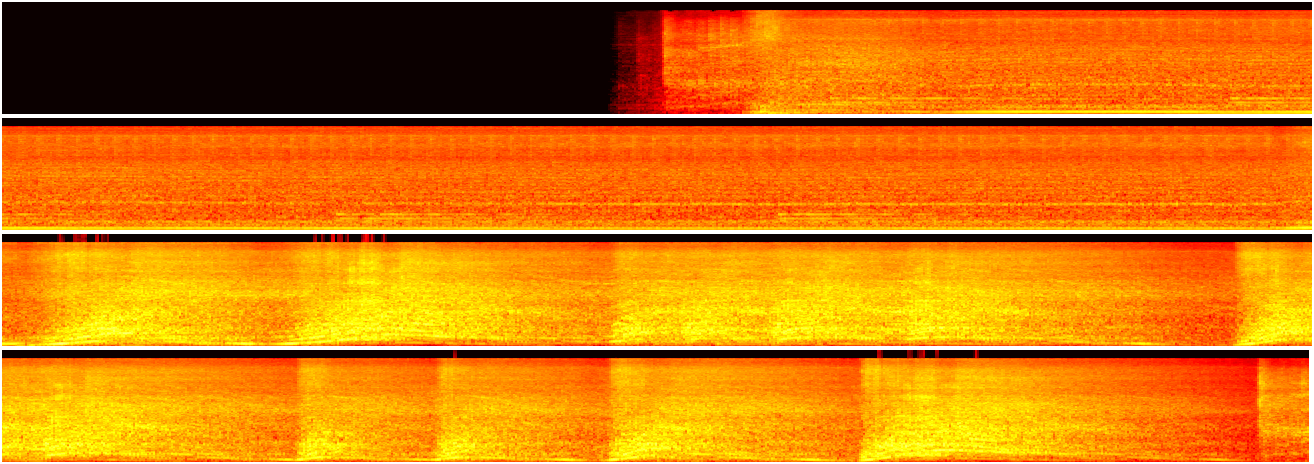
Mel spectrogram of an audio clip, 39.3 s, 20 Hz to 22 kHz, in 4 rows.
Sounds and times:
Car: 0:04.6 - 0:39.2.

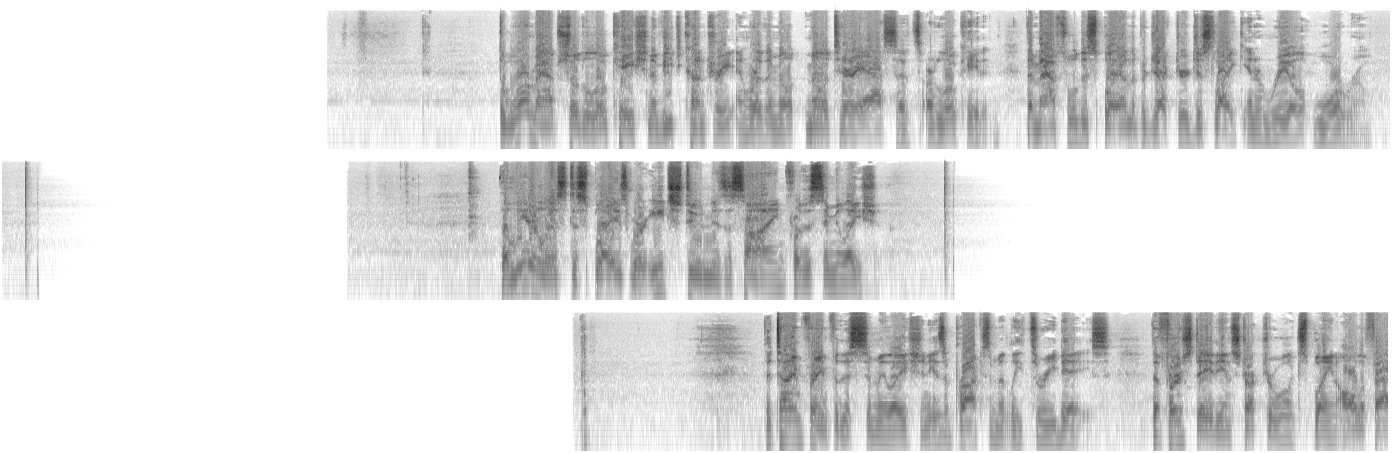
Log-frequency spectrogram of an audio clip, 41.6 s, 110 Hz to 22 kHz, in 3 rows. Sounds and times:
Speech: 0:05.0 - 0:13.8, 0:18.9 - 0:22.8, 0:35.4 - 0:41.6.

